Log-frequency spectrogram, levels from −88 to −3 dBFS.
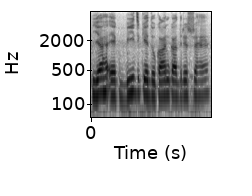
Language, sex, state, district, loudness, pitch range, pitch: Hindi, male, Jharkhand, Palamu, -14 LUFS, 150-160 Hz, 150 Hz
